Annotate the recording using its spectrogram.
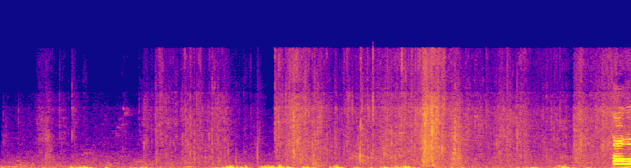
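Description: Fabric rustles as clothing is handled.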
